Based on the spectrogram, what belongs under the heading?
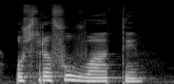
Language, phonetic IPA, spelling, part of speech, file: Ukrainian, [ɔʃtrɐfʊˈʋate], оштрафувати, verb, Uk-оштрафувати.ogg
- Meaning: to fine (impose a financial penalty on)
